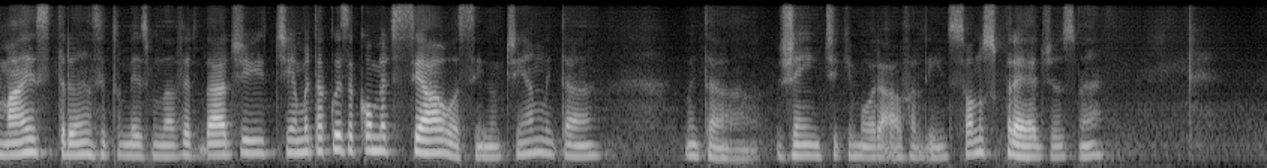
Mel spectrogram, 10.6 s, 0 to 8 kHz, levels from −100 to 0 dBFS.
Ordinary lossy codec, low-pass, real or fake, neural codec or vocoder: none; 7.2 kHz; fake; codec, 16 kHz, 0.7 kbps, FocalCodec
